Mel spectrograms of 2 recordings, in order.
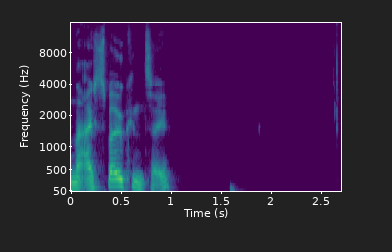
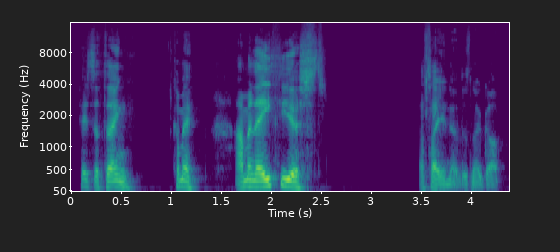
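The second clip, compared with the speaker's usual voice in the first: usual speaking voice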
